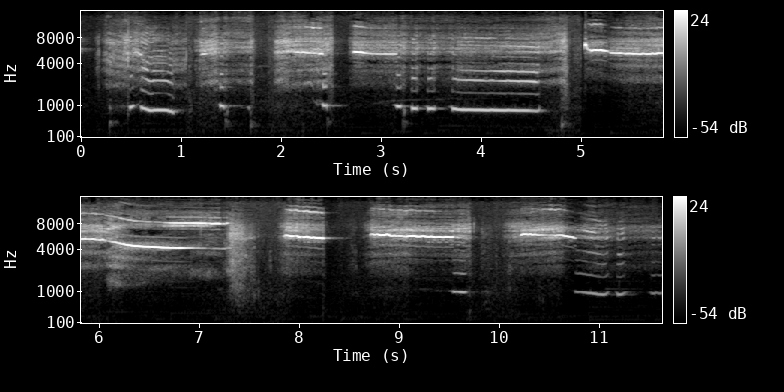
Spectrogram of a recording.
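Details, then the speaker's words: Dog whining: a series of high, thin, sliding whines with short pauses; a sound dogs make when hurt or in continuing pain, or when fearful or anxious. "Ce son est également produit par de nombreux chiens au moment où ils sont blessés et se transforme en un gémissement pour indiquer une douleur continue."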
